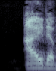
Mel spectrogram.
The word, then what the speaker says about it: Eidevall: Uh, please help me with the pronunciation. – Jonas Eidevall. Ball, Thank you.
